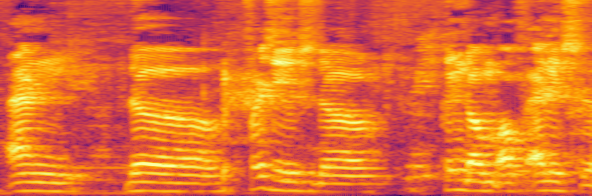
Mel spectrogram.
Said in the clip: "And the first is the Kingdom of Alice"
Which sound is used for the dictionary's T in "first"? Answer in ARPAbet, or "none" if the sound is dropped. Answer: none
